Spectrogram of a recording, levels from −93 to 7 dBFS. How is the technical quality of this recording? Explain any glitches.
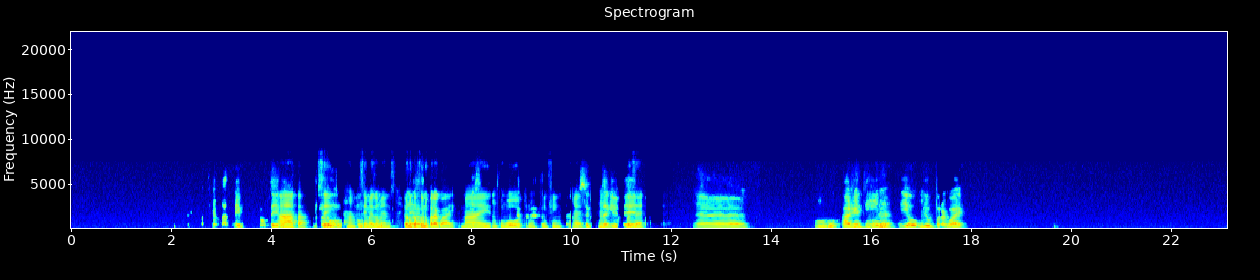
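The recording has call-processing faults: short bursts of returned echo and repeated ducking of the speech. The audio is band-limited with nothing above 8 kHz, which fits a wideband call codec path.

Echo leak, at 4.47–4.52 s, 11.45–11.51 s and 11.83–11.88 s: brief scraps of delayed speech arrive 359 ms behind the original, around 25 dB below it, with the last one fainter at about 40 dB down. This is likely a far-end loudspeaker echo that the echo canceller failed to fully remove.

Speech suppressed in double talk, at 4.53–8.04 s, 8.73–9.51 s, 9.87–11.11 s and 17.37–17.52 s: the speech dips and cuts out in pieces. It drops by roughly 40 dB in the first three spans, for about two seconds in total during the first. The last is a shallow dip of around 10 dB. This is likely the echo canceller attenuating everything while both sides talked at once.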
